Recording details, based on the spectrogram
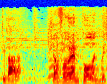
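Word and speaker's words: Dybala: don't speak Polish but some people believe that the correct polish pronunciation is DiBella and not dibala so for EM Poland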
